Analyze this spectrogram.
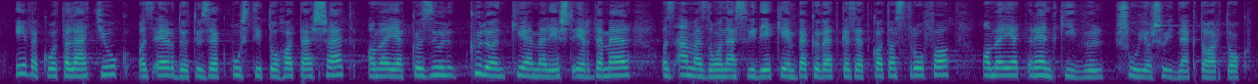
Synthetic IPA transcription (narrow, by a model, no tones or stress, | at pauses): eːvɛkoːt̪ɒlaːcːukɒzɛrd̪øːt̪yzɛkpust̪iːt̪oːɦɒt̪aːʃaːt̪ɒmɛjɛkːø̞zylkylø̞ŋkiɛmɛleːʃt̪eːrd̪ɛmɛlɒzamazoːnasʋid̪eːkeːmbɛkø̞vɛt̪kɛzɛt̪kɒt̪ɒst̪roːfɒɒmɛjɛt̪rɛnt̪kiːvylʃuːjo̞ʃyɟnɛkt̪ɒrt̪o̞k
